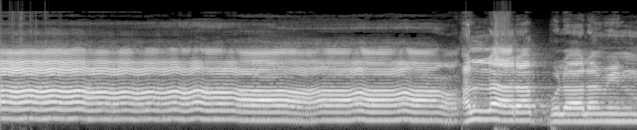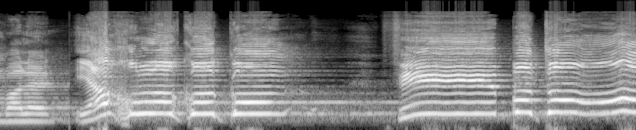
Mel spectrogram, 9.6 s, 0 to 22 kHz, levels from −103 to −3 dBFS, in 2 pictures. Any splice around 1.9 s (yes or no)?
no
